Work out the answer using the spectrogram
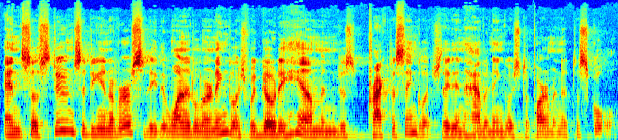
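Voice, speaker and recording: An animated, mid-range voice belongs to this middle-aged American preacher and former missionary, whose sermon draws on personal stories. He talks conversationally and emphatically, teases himself, and pauses deliberately.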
